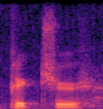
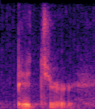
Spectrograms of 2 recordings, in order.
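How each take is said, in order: First: The word keeps the k sound: pick-ture. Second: The word drops the k sound: pitcher. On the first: The speaker calls it right. "Instead of saying picture" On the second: The speaker calls it wrong. "I mispronounce the word on purpose"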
